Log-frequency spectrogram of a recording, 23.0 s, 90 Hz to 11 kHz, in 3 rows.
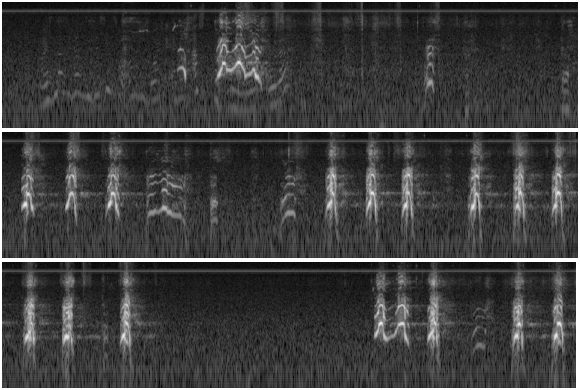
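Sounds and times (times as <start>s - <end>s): dog whining: 1.6s - 3.6s, 7.5s - 10.6s, 11.4s - 11.8s
dog barking: 8.0s - 9.4s, 11.5s - 17.4s, 20.4s - 23.0s.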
